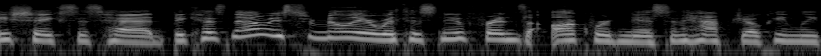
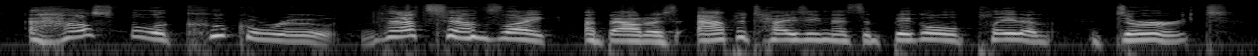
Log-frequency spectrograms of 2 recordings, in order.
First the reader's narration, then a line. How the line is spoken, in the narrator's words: Peter, in an attempt to joke, stammers out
